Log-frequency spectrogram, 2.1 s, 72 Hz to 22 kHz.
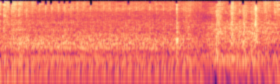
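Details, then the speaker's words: Old Husqvarna riding mower, 926 hours, after engine swap, deck engaged: engine runs steady with a loose, uneven rattle from the deck; one or more of the three blades loose on their mounts, need tightening. "The I can hear that all three blades are about to fall off, or at least one or two of them are loose."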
